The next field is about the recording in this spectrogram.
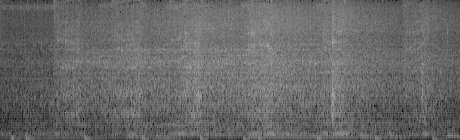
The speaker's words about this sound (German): Wir stehen jetzt am Rand vom Maisfeld und der Agrarunimog treibt die Maispresse an.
